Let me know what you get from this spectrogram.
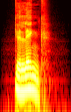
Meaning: joint
- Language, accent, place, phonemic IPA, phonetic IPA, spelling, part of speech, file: German, Germany, Berlin, /ɡəˈlɛŋk/, [ɡəˈlɛŋkʰ], Gelenk, noun, De-Gelenk.ogg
